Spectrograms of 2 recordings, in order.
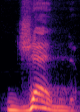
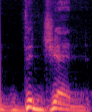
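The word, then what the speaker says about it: Djed: was known as the the Jed or the deed pillars depending on how certain people pronounce it and these Jed pillars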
